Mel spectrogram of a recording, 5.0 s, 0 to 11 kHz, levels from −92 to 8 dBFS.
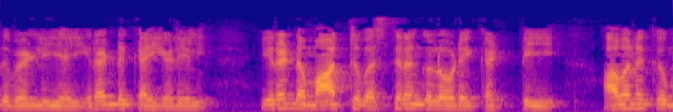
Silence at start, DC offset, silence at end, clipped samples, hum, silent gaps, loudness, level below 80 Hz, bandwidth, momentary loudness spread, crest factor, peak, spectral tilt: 0 s; under 0.1%; 0 s; under 0.1%; none; none; -22 LUFS; -62 dBFS; 6.6 kHz; 12 LU; 22 dB; -2 dBFS; -6.5 dB/octave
